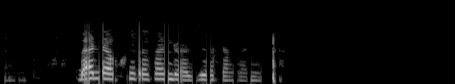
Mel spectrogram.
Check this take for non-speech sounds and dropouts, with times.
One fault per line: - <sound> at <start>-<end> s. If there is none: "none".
none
